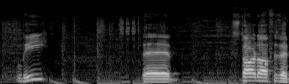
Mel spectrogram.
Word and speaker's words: Lei: but not quite great Le or is it how do you say it it's l e i lee the started off as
